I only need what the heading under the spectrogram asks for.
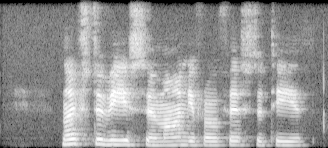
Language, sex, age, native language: Icelandic, female, 13, Spanish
